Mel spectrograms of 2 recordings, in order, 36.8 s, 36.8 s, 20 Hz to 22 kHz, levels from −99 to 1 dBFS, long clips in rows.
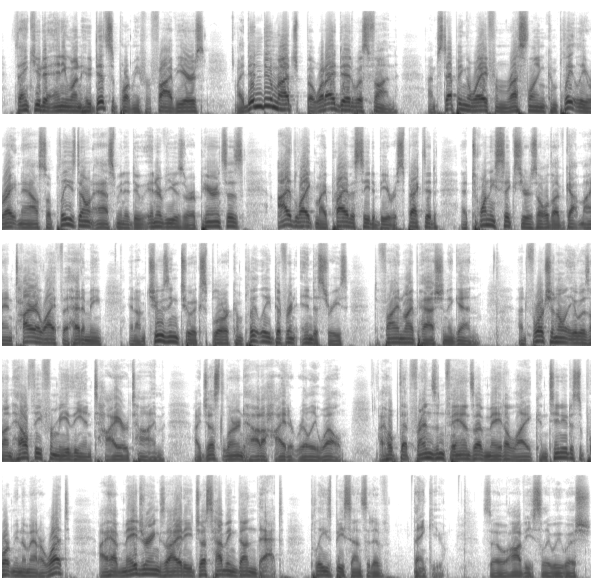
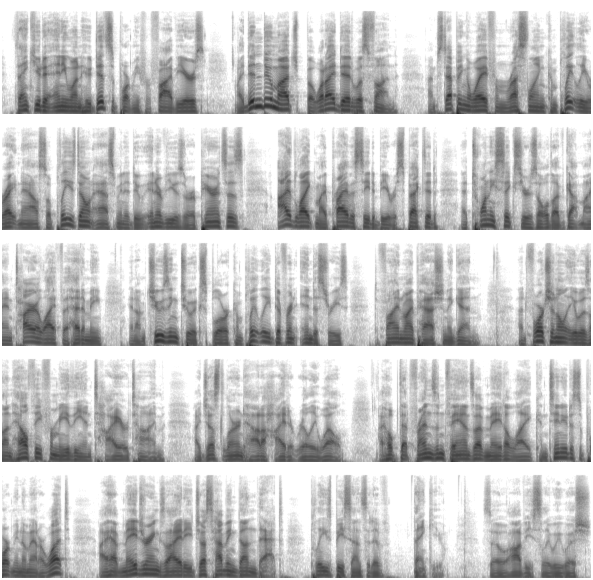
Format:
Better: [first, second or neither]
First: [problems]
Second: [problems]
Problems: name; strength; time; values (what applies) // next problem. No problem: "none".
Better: second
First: distortion; slight; 10 dB below the speech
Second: none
